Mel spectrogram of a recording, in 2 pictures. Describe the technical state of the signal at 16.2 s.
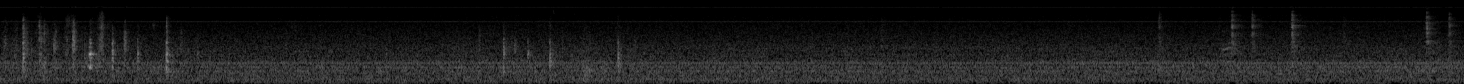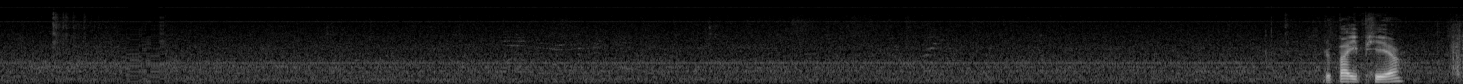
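At 16.2 s the signal has robotic sound from repeated short buffers (15.88 to 16.28 s): most of the audio is replaced by a rigid 66.8 Hz buzz, likely from a roughly 15 ms buffer being replayed.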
